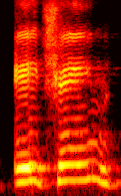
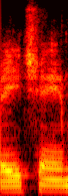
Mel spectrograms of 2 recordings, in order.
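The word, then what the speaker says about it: Achane: chin last week um it's like 4chan with an a for Zach Moss hn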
